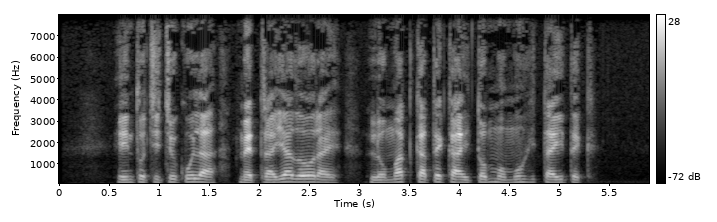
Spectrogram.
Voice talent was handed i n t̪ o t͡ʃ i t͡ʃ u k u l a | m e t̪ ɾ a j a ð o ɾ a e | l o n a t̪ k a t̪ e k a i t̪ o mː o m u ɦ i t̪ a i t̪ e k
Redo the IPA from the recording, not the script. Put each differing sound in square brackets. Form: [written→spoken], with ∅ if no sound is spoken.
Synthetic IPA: i n t̪ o t͡ʃ i t͡ʃ u k u l a | m e t̪ ɾ a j a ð o ɾ a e | l o [n→m] a t̪ k a t̪ e k a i t̪ o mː o m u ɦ i t̪ a i t̪ e k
